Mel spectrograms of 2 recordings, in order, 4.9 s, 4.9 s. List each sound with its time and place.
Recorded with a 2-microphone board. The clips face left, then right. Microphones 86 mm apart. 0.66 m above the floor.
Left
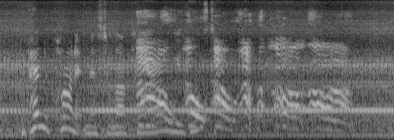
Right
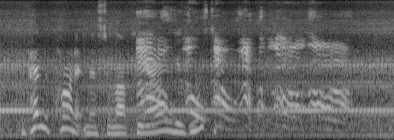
0.3 s a woman speaking: 10° right (ahead or behind); by 2.7 s 40° right (ahead or behind)
1.7 s a shout: 5° left (ahead or behind)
